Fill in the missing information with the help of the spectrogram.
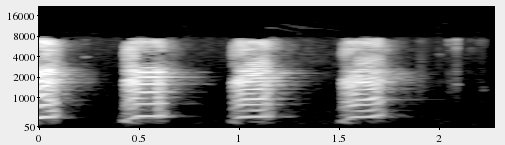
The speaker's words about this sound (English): Well, they quack differently. And, you know, there's raspy old sounding mallards. You know, there's younger high pitched sounding mallards.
